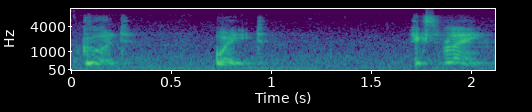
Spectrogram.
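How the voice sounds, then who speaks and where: An actor playing an impatient, condescending scientist in a game audio log, curt and commanding with dry pomposity. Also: male voice, slow pace, bright, forceful tone, whispered. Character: impatient, condescending male scientist, dryly sardonic.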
